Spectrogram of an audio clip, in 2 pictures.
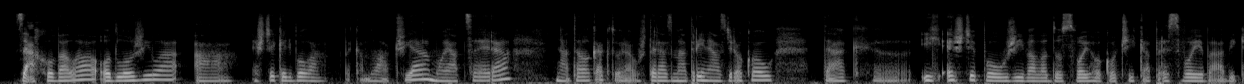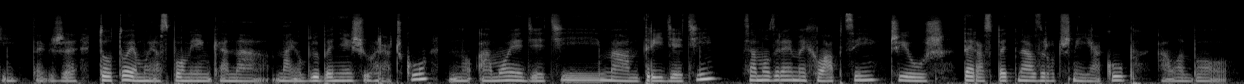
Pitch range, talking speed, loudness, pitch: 155-190 Hz, 120 wpm, -30 LUFS, 170 Hz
